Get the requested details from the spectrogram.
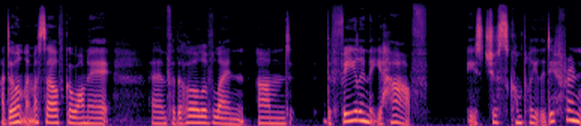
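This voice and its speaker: In a very clean recording with a silent background, a woman with an unremarkable speaking voice talks at a moderate pace, with medium pitch and ordinary pitch variation. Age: 40s. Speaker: podcast host and aesthetics clinic owner. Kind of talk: solo podcast monologue.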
